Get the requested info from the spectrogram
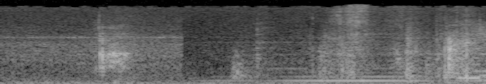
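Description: Soft rustling of clothing and bedding as a man shifts to get up from a bed. A low, held music note comes in about a second in.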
